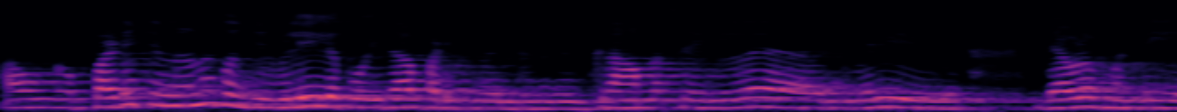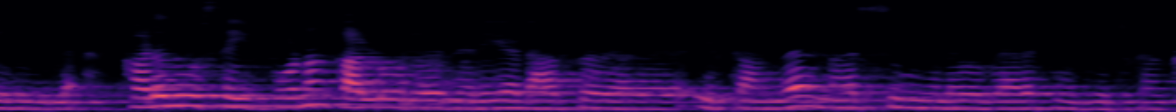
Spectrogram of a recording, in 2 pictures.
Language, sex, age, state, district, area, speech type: Tamil, female, 18-30, Tamil Nadu, Cuddalore, rural, spontaneous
